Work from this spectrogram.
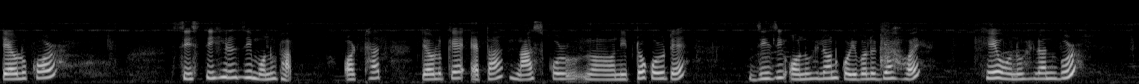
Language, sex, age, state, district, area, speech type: Assamese, female, 18-30, Assam, Lakhimpur, rural, spontaneous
